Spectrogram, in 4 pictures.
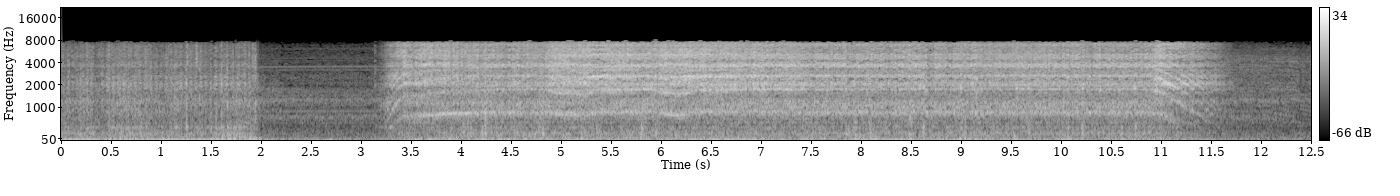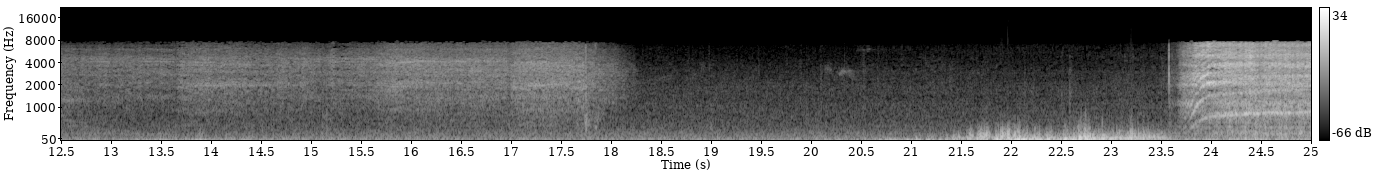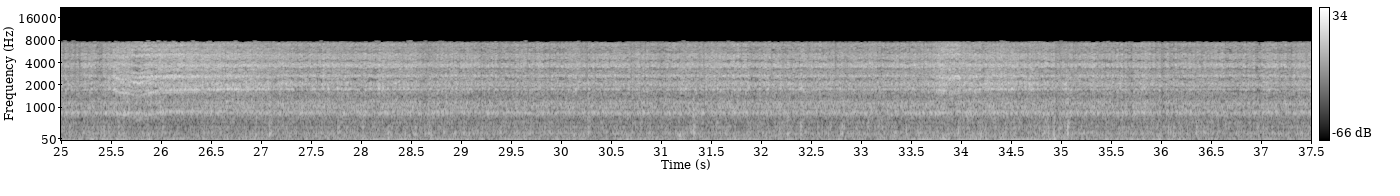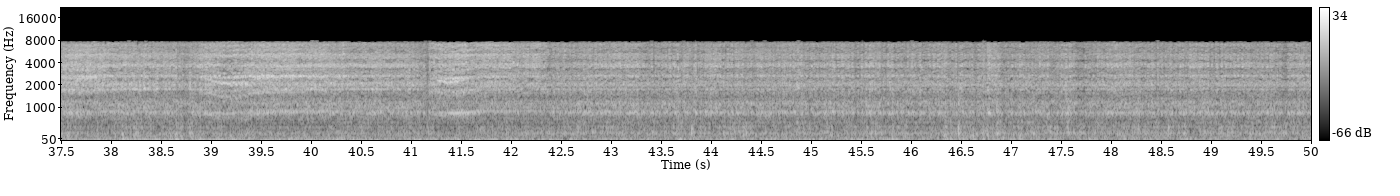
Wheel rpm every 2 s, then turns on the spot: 50, 50, 220, 230, 230, 140, 0, 0, 0, 0, 0, 10, 200, 230, 230, 230, 230, 230, 230, 220, 230, 230, 230, 230, 230.
0-2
